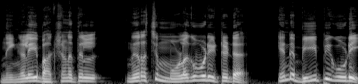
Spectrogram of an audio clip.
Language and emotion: Malayalam, angry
